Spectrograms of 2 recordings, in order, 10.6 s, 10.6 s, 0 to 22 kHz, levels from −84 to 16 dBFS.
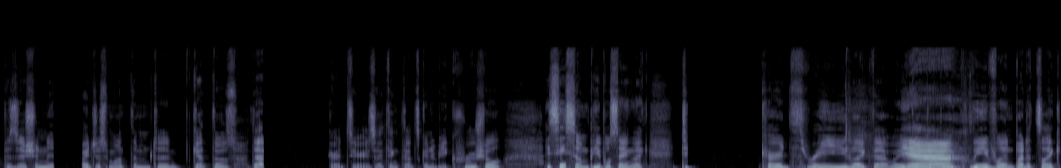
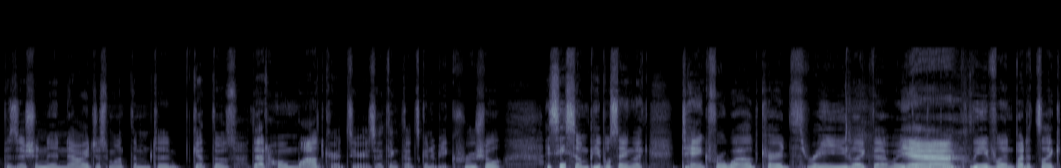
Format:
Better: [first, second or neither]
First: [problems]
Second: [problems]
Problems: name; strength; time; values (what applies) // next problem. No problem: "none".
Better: second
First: audio cutting out; at 0.5 s, at 2.5 s for 0.5 s and at 7 s for 0.5 s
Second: none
